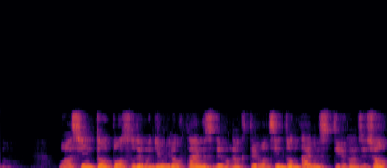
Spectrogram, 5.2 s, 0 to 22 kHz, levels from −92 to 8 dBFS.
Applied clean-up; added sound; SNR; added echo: neural mask model DeepFilterNet 3.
